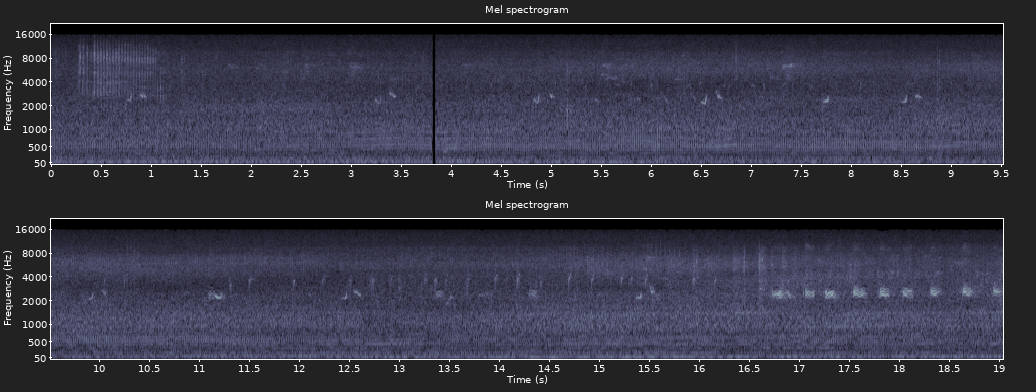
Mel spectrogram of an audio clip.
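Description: Small birds chirping over a steady low hum, the chirps coming in a quicker run near the end.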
